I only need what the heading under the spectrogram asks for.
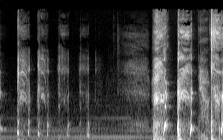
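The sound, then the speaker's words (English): A woman coughs repeatedly, first in a series of smaller hacking bursts, then three loud, heavy, harsh coughs, with a low steady hum in the background. “coughed like she was about to lose a lung.”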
